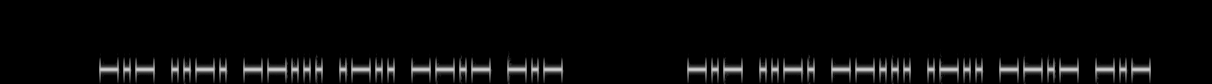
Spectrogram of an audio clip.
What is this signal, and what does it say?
Morse code, heard as a keyed tone, about 20 wpm, 700 Hz. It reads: KF7LQK KF7LQK
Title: USA Call Signs - 6 Characters - Repeated 3x - 20wpm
